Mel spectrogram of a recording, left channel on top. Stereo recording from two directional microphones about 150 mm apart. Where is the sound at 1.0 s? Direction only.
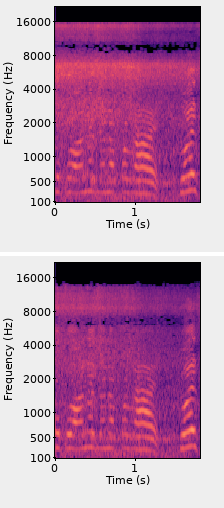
5° left (ahead or behind).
